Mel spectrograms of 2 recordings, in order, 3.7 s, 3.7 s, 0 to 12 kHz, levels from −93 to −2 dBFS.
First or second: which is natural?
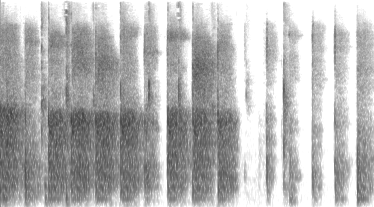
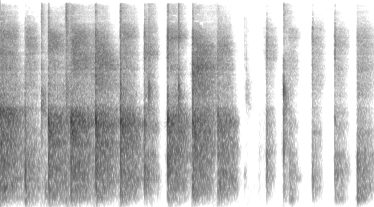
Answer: first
